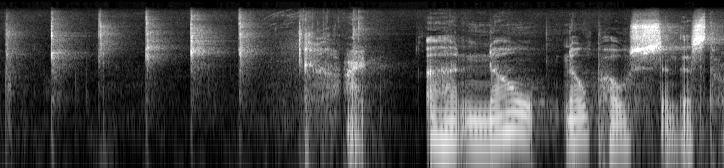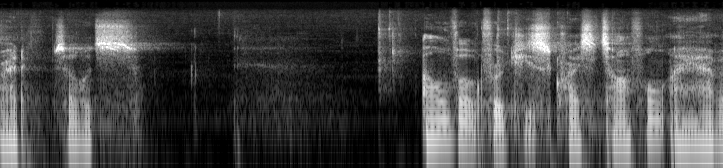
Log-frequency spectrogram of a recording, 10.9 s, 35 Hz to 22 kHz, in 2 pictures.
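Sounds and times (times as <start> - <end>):
hand claps: 0.0 - 2.4
speech: 2.6 - 6.5, 8.6 - 10.8.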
